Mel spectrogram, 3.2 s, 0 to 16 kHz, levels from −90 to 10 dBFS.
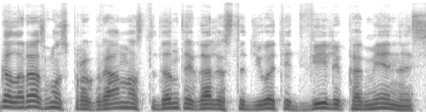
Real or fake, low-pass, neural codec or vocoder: fake; 14.4 kHz; codec, 44.1 kHz, 7.8 kbps, DAC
